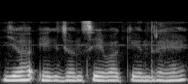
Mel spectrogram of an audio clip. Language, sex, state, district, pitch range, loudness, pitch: Hindi, female, Jharkhand, Ranchi, 180-195 Hz, -16 LUFS, 185 Hz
